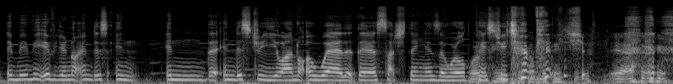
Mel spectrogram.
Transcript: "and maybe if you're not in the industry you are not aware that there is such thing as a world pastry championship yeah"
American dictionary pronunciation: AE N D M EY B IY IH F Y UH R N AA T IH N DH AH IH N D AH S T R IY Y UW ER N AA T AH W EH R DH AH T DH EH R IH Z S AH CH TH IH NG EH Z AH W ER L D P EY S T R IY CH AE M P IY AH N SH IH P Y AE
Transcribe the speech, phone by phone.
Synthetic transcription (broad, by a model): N M EY B IY IH F Y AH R N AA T IH N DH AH IH N D AH S T R IY Y UW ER N AA T AH W EH R DH AH T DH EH R IH Z S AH CH TH IH NG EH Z AH W ER L D P EY S T R IY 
